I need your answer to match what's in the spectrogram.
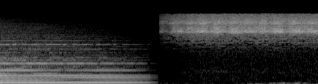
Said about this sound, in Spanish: El cant de la chicharra, música y desfici en UPV Radio.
